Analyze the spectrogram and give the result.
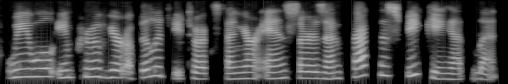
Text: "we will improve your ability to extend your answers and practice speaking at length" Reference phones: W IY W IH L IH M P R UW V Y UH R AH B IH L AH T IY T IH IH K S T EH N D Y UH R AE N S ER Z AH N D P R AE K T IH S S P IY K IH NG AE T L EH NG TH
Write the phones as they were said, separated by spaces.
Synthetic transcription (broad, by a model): W IY W IH L IH M P R UW V Y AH R AH B IH L AH T IY T IH IH K S T EH N D Y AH R AE N S ER Z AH N P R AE K T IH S S P IY K IH NG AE T L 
